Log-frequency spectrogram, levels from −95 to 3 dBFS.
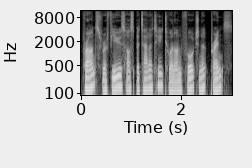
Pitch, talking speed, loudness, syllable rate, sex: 120 Hz, 140 wpm, -19 LUFS, 6.4 syllables/s, male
